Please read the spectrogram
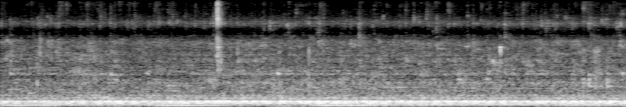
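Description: Aquarium water trickling and bubbling over the steady low hum of its pump, with one sharp click about two seconds in.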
